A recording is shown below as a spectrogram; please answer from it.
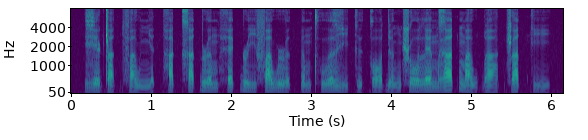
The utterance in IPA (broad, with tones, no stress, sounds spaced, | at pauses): ɣ e˧˥ ʈ a˨˩ t̚ f a˨˩ w ɲ ɛ˨˩ t̚ h a˦˥ k̚ x a˦˥ t̚ ɹ ə˧ m h ɛ˦˥ k̚ ɹ i˧˥ f a˧ w ɹ ə˨˩ k̚ ʔ ə˧˥ m t̪ʰ u˧˥ ə̯ ɣ i˨˩ k ɨ˨˩ k ɔ˨˩ ɗ ə˨˩˦ ŋ ʂ o˧ l ɛ˧ m ɣ a˦˥ t̚ m a˨˩ w ɓ aː˨˩ k̚ ʂ a˦˥ t̚ k i˨˩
